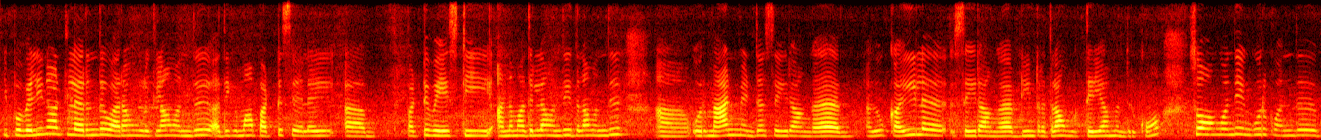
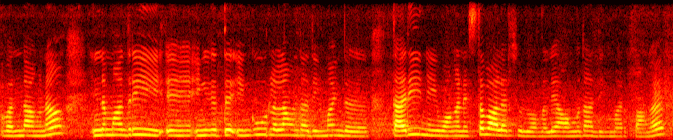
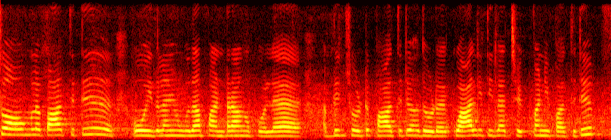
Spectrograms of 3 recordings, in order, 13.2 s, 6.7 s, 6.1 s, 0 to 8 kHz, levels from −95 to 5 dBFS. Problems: background sounds at intervals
